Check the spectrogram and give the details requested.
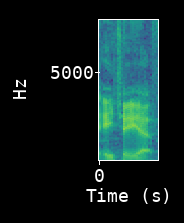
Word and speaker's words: half: I only say it h af. I don't pronounce the l.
